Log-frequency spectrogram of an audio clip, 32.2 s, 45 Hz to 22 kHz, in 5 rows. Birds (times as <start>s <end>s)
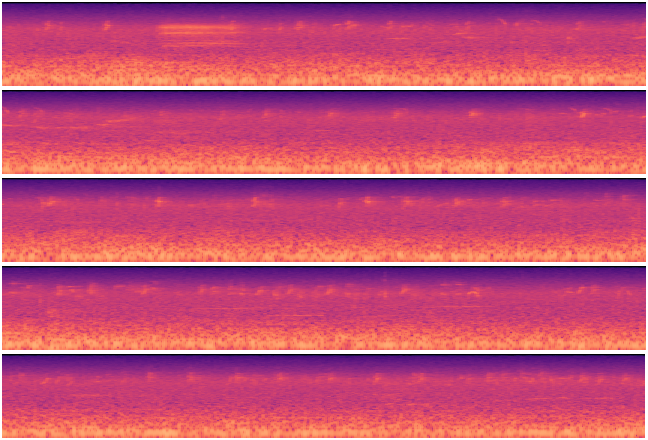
0.4s 11.2s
